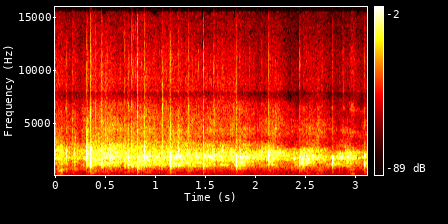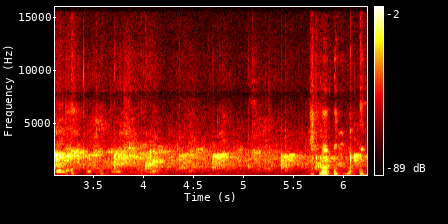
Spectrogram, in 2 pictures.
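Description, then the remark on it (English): A crowd claps steadily for a man for several seconds, a dense patter of many hands that swells and thins unevenly, with some voices calling out underneath before it tapers off at the end. “clap for the man here.”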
